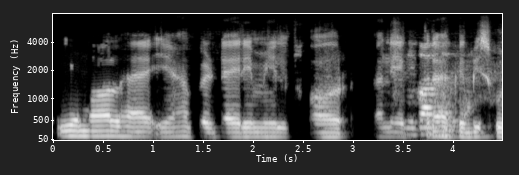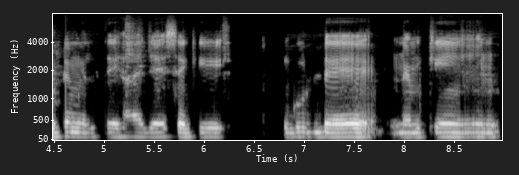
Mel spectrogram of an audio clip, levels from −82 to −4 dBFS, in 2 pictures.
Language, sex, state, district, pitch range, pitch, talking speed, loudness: Hindi, male, Bihar, Gaya, 105-110 Hz, 105 Hz, 135 wpm, -18 LUFS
